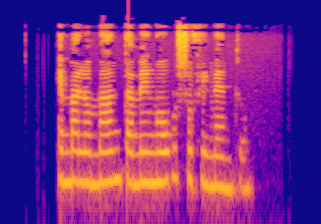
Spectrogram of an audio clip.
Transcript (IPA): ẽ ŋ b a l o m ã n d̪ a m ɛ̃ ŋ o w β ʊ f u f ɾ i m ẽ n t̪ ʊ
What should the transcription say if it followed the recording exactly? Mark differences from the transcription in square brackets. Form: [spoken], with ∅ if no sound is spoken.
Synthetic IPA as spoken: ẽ [m] b a l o m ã n [t̪] a m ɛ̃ ŋ o w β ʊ [s] u f ɾ i m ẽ n t̪ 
